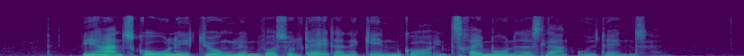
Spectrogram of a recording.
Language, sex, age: Danish, female, 46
